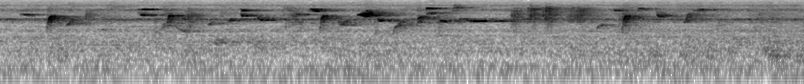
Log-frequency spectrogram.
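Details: European goldfinch after its moult, singing a continuous run of quick, tinkling high twitters and trills that barely pause, with a steady high background whine.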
